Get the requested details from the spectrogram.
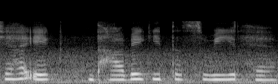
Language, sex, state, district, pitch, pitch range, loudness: Hindi, female, Chhattisgarh, Raipur, 225 Hz, 215-240 Hz, -15 LUFS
